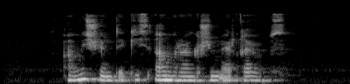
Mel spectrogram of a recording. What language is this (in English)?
Georgian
